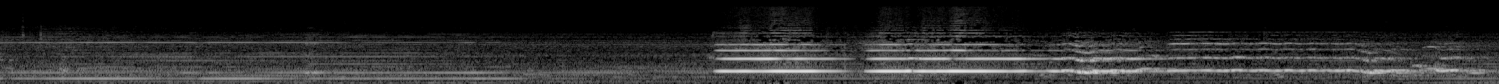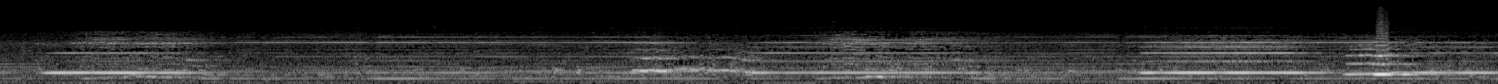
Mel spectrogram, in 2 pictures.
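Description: Carnatic bamboo flute playing slow raga Saramati phrases over a steady drone. The flute comes in loudly about seven seconds in, with long held notes joined by gliding ornaments.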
